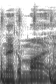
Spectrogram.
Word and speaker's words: Nehemiah: That's how you say it. I don't say Netch. I say Nehemiah.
